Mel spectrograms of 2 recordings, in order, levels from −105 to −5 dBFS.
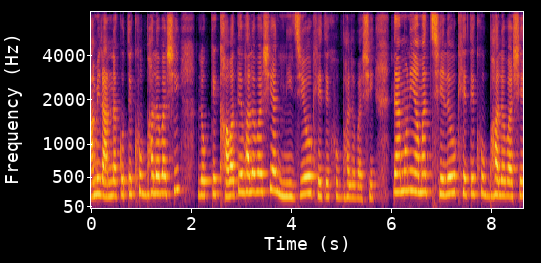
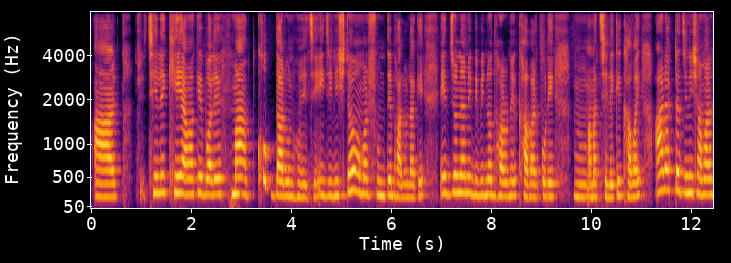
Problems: background sounds at intervals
